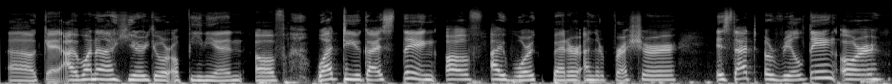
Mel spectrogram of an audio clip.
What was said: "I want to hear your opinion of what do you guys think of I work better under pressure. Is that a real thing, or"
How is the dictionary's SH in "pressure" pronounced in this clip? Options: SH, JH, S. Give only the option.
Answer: SH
